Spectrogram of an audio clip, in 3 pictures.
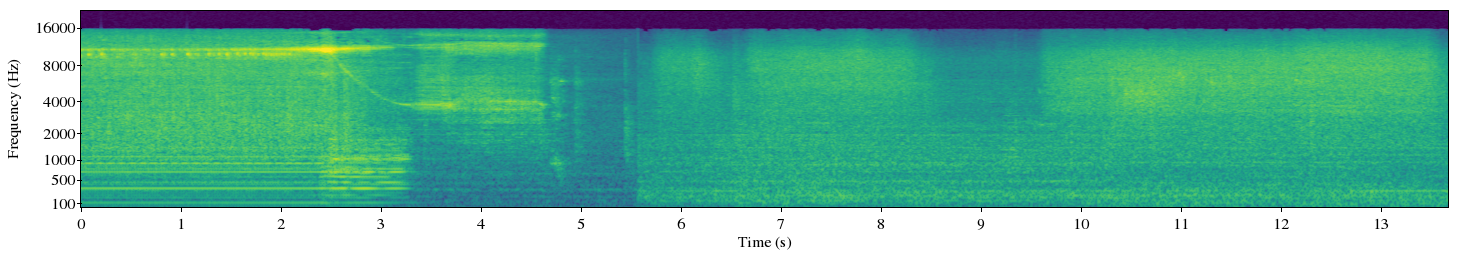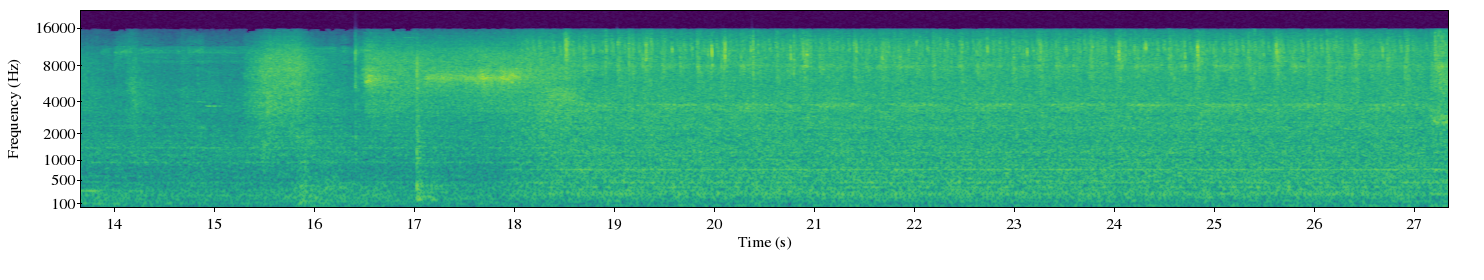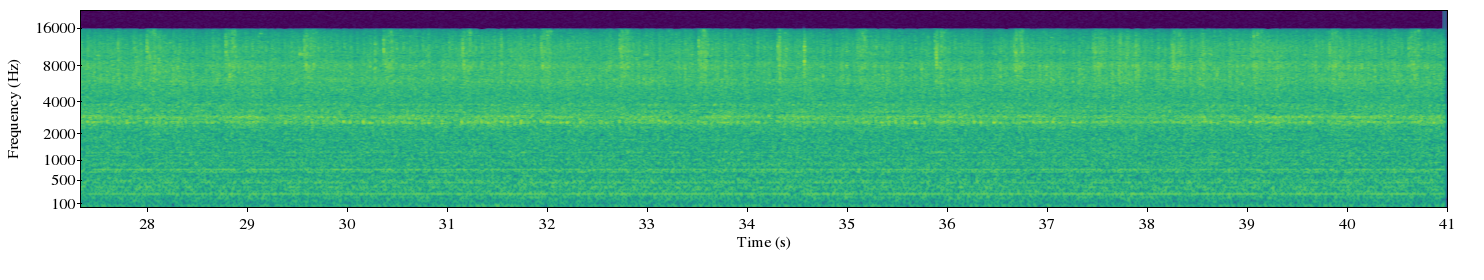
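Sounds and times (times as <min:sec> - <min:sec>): steady high whine: 0:00.0 - 0:03.5, 0:18.2 - 0:41.0
milling machine cutting steel: 0:00.0 - 0:03.6, 0:18.2 - 0:41.0.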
